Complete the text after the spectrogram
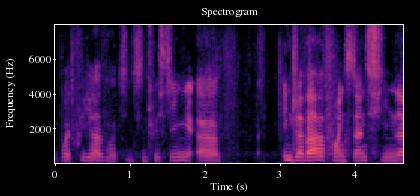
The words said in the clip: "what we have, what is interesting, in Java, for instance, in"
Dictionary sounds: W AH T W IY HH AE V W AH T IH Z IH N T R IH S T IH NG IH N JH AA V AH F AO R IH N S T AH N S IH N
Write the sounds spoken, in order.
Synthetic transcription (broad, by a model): W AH T W IY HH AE V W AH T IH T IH N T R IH S T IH NG IH N JH AA V AH F AO R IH N S T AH N S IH N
